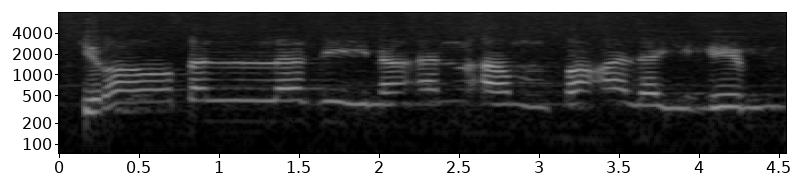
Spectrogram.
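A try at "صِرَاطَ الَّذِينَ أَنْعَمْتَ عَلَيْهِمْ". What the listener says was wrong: Po-nya tebalkan.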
